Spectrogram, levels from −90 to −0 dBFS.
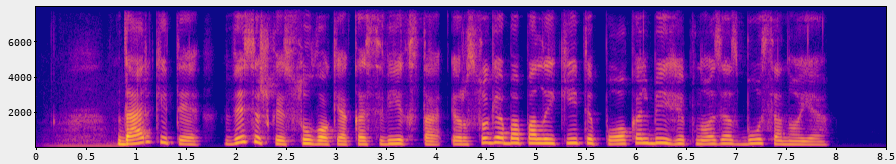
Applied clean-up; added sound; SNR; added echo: none; none; none; none.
